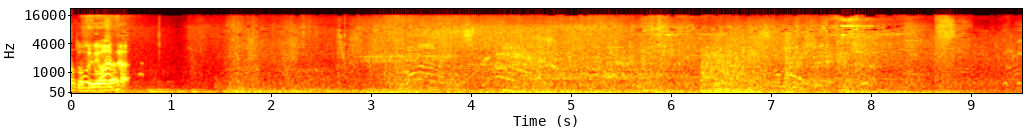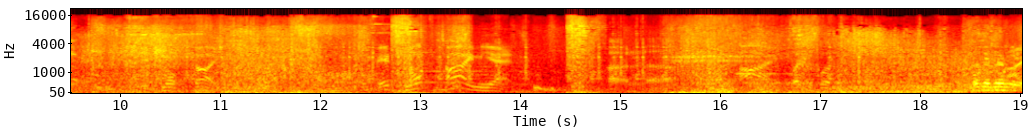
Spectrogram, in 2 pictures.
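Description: Magic blasts whoosh and crash in a video game.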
